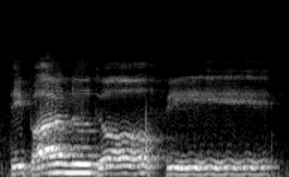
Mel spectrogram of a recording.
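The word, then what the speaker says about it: דיברנו דופי: Well, the way I was taught, and the way there actually are clues in the text for this, is that the words are pronounced Ashamnu, Bagadnu, Gazalnu, Dibarnu Dofi.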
